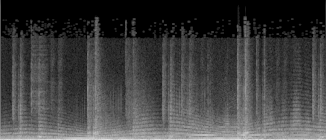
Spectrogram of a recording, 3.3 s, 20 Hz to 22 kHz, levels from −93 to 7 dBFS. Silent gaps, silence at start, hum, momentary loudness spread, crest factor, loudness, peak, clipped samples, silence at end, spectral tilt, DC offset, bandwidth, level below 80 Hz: none; 0 s; none; 2 LU; 8 dB; -11 LUFS; 0 dBFS; 0.2%; 0 s; -7.5 dB/octave; under 0.1%; 8.6 kHz; -8 dBFS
